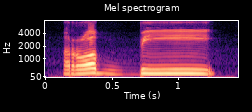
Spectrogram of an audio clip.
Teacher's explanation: Because the Ya, quiescent Ya with a Zer before it is a Ya Madda, and you have to drag the Ya Madda. The letters of Madda are to be dragged.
